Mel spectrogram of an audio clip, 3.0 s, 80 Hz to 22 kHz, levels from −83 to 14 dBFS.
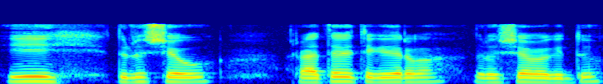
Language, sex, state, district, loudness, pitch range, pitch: Kannada, male, Karnataka, Koppal, -21 LUFS, 165-175 Hz, 165 Hz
